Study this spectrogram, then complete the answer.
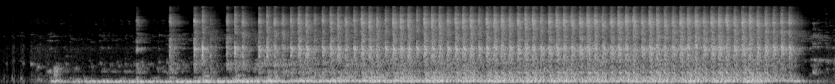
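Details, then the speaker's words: Sharp automatic washer, over 10 years old, very noisy in spin-dry: a few loud bangs as spin starts, then a harsh roar with fast uneven knocking as the loose tub wobbles and hits the cabinet, getting louder at full speed; defective tub assembly. "Yan, sobrang mapalag yung kanyang tab, kaya bumabangga siya, kaya nag-iingay siya. So lalong lalakas yan kapag yan ay nag-steady na ng mabilis."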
